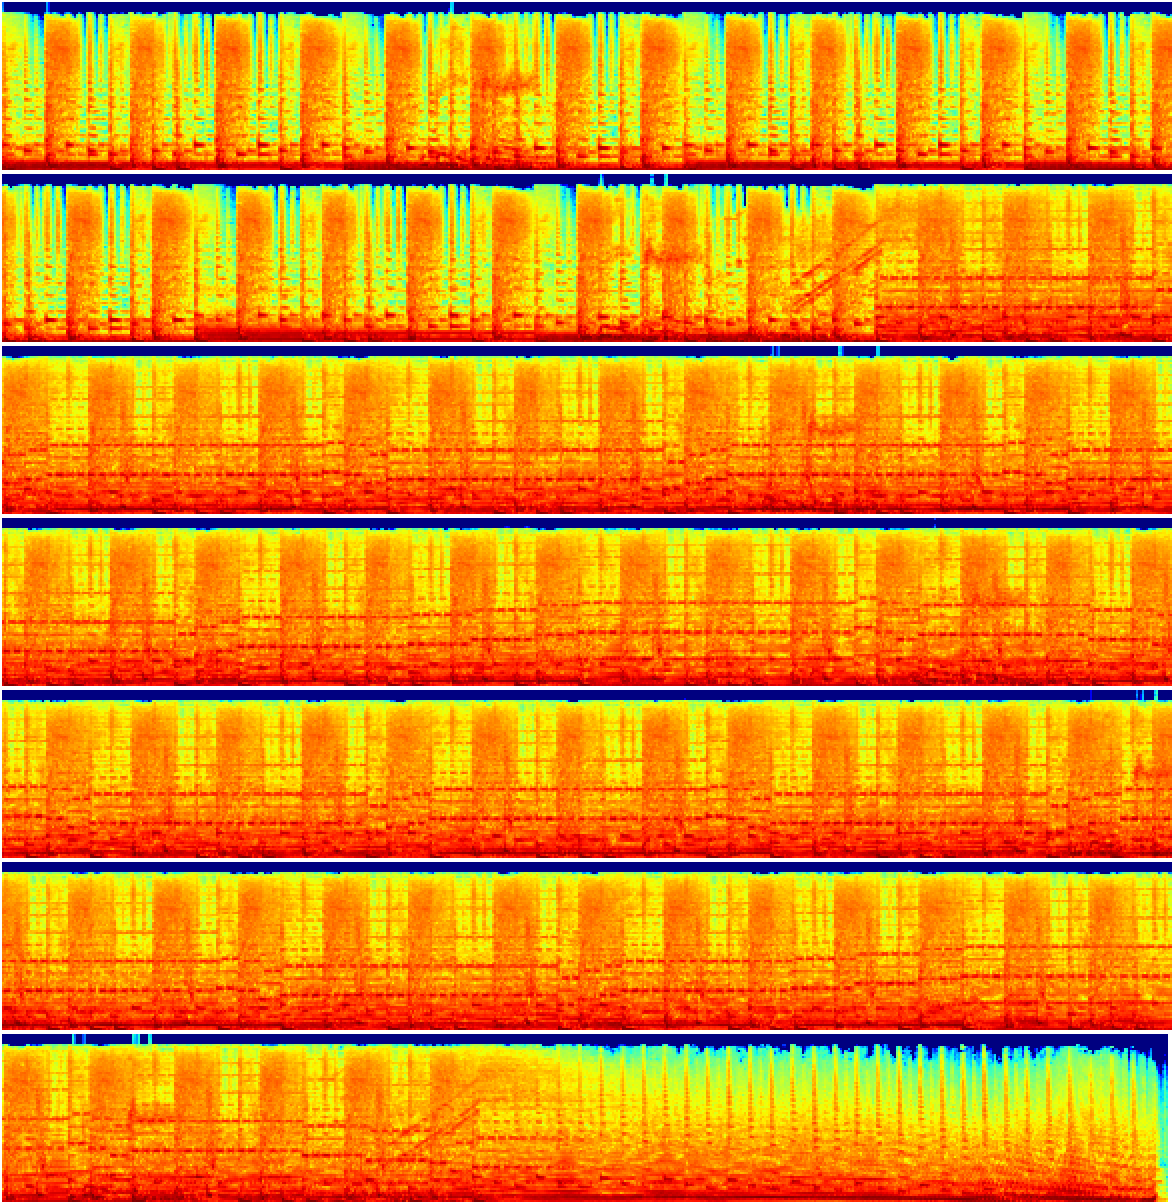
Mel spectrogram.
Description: Epic / Action
Fast paced
Aeolian/Minor
intense
futuristic
energetic
driving
dark
aggressive
drum machine
electronic
sub bass
synth leads
synth bass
